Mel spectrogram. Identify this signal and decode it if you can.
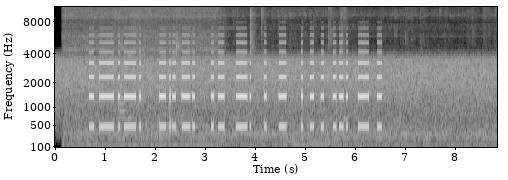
Beeps of irregular length, with the noise of a cafe. There is no code.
